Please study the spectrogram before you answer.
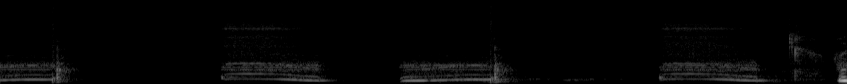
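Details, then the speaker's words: Repeated whirring motor cycles, each about a second long with short pauses, from a budget wearable breast pump on max expression during noise testing: average 34.6 dB, max 65.4 dB. "Now let's have a look at the Peru. This is one of the budget wearables in this range."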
